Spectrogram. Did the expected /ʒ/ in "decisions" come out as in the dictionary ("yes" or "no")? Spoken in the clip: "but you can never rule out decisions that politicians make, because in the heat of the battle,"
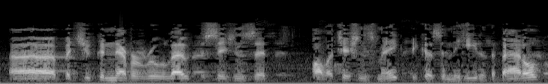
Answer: yes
